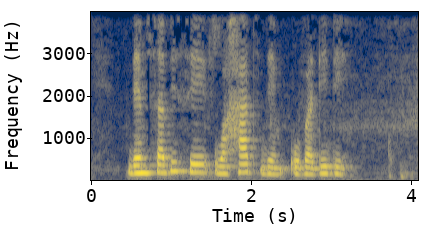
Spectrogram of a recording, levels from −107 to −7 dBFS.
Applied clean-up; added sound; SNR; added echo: none; none; none; none.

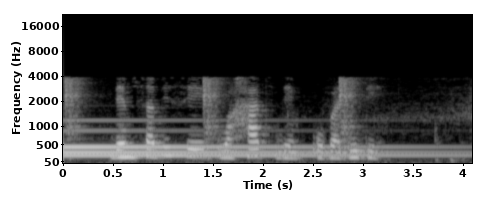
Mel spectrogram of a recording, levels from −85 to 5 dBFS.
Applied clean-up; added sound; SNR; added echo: none; Mallet percussion + Tambourine; -2 dB; none.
